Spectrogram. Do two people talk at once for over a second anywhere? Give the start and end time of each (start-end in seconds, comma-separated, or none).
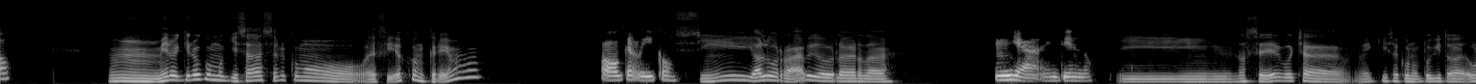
none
